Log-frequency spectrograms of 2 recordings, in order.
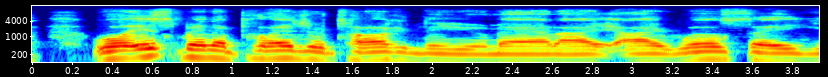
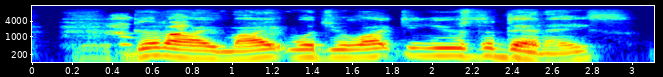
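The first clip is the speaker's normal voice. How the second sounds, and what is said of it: Put-on Australian accent. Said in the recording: “that was pretty good. That's good. ... I just put you Australian there”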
